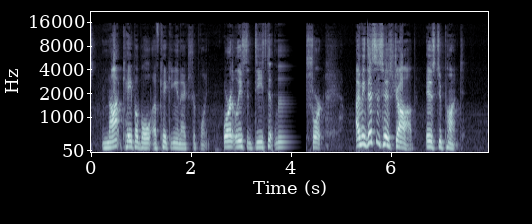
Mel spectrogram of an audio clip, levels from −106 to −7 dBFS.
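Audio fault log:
3.23–3.76 s, repeated packet loss (robotic sound): Right after "or at least a", the speech breaks up into six short holes. The longest is about 36 ms, and together they cover about 160 ms. Each hole is bridged by stretching the preceding sound, so roughly 28% of this half-second is synthetic fill. The fill repeats the last fragment, which gives a choppy texture with pieces missing.
3.76–4.32 s, long network dropout: About 540 ms of speech is missing, and the stretch is filled with substitute sound. At first the last sound is carried on as a buzzy continuation that fades out. For about 180 ms of the span nothing is heard at all. Speech then resumes further along, with the missing portion skipped rather than delayed. This is likely an interruption in delivery long enough that concealment gave up.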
